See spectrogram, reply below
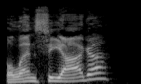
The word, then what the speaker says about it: Balenciaga: Balenciaga? – That was right.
